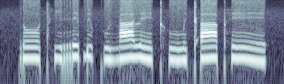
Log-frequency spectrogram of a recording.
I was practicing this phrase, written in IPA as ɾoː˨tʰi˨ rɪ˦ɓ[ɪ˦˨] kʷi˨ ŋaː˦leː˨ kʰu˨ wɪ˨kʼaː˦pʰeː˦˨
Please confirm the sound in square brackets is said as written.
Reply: no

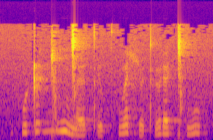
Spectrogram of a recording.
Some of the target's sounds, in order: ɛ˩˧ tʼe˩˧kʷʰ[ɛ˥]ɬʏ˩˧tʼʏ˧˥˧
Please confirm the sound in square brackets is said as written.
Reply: no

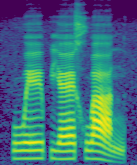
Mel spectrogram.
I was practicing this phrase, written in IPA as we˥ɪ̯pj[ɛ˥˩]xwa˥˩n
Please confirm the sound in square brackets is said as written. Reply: no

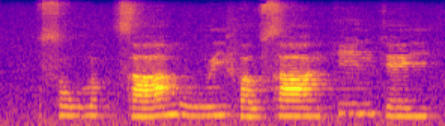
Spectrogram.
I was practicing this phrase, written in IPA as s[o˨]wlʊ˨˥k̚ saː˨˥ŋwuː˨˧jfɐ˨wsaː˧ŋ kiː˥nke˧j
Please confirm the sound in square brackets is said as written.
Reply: yes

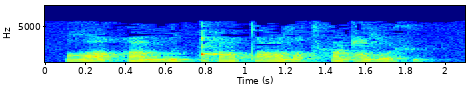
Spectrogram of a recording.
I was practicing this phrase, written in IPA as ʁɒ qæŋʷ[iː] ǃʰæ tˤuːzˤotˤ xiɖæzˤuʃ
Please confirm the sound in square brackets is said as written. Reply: yes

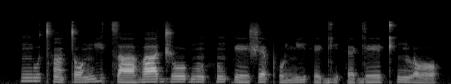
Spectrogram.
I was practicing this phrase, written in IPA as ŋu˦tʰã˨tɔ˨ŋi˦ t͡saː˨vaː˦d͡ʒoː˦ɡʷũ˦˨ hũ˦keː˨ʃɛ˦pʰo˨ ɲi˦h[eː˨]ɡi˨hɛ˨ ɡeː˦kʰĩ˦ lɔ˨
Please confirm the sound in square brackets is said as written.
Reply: no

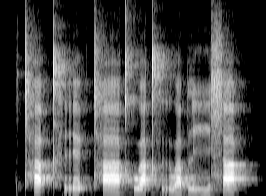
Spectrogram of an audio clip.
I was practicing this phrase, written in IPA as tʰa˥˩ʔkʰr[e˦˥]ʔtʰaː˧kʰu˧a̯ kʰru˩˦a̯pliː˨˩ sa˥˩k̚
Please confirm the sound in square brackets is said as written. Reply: yes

